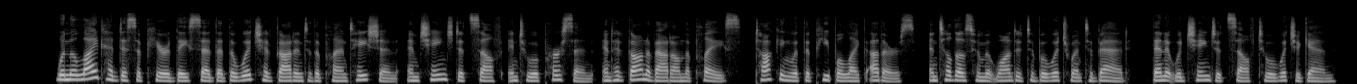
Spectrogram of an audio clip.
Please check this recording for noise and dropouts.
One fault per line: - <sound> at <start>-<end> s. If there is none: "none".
none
